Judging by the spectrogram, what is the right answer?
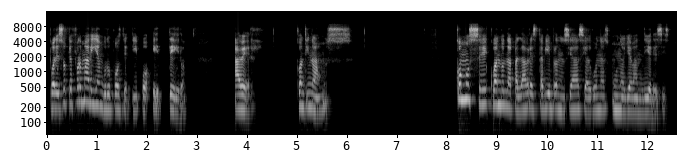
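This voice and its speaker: A middle-aged woman, teaching a grammar lesson to students preparing for exams. Her voice sits a little low. She explains step by step and often answers her own questions in a student's voice. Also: measured pace, pauses often, fairly bright tone. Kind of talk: online class lecture.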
